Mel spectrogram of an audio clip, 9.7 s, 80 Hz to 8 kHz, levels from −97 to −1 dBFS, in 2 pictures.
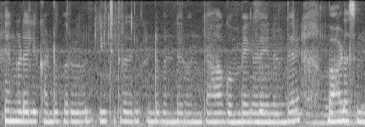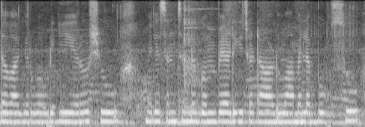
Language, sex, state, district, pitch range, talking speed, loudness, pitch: Kannada, female, Karnataka, Chamarajanagar, 205-215 Hz, 135 wpm, -14 LUFS, 210 Hz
